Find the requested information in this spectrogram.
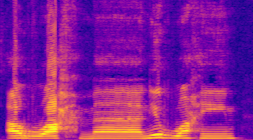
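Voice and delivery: slow Ar-Rahmanir Rahim, the words linked; middle alif skipped. Shown as a demonstration. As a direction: run Rahmanir straight into Rahim. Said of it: "I don't pronounce this alif".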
